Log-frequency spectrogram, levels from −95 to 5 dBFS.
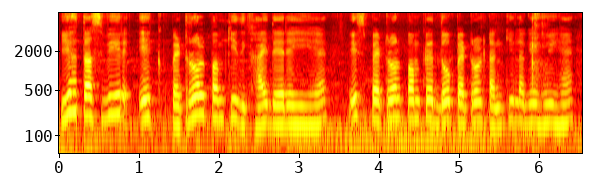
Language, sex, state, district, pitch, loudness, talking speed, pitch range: Hindi, male, Jharkhand, Garhwa, 165 Hz, -19 LUFS, 185 wpm, 150-180 Hz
